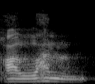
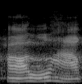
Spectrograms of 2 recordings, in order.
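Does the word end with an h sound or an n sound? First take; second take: n sound; h sound. First: The word ends with an n sound. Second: The word ends with an h sound. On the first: The ending is kept as if reading on without stopping. The speaker calls it wrong. "kok halan" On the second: The reader pauses and stops on this word. The speaker calls it right. "Wakaf kan halah"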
